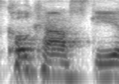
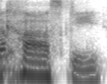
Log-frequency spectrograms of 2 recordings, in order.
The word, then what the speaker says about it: Kulkoski: Did I say it right? Close. It's Kulkoski. It's long. Kulkoski. You even told me how to say it phonetically, and I messed it up. It's long and Polish, so everyone messes it up.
